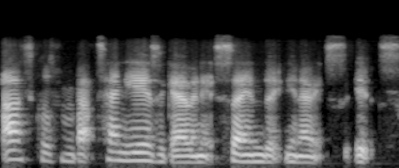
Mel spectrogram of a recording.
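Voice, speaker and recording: A woman speaks with a Yorkshire accent and lively intonation. The sound is dry and close, with no echo. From Yorkshire, northern England. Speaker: academic researcher. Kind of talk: academic seminar presentation. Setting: online seminar. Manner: conversational, with frequent fillers and restarts.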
